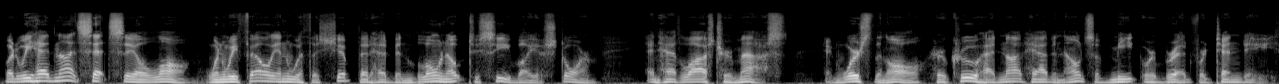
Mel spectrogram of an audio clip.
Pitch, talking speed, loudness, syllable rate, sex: 110 Hz, 220 wpm, -18 LUFS, 4.2 syllables/s, male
